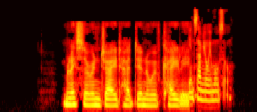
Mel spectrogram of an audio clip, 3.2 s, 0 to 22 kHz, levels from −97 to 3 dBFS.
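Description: From 2.36 s, right after "had dinner with", to the end, a wrong sample rate fault plays the speech twice as fast and an octave (12 semitones) higher, which fits 22 kHz audio played at 44.1 kHz. Unlike a pitch shift or time-stretch, speed and pitch change together.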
